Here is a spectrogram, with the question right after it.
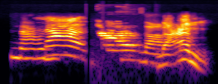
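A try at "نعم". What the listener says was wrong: Na'am. Na'am. नाम नहीं बोलना. Na'am. अरबी में बात करेंगे तो अरबों की तरह बात करना. When you speak Arabic, speak like Arabs. Ain. Na'am.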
